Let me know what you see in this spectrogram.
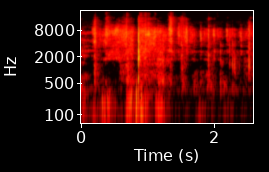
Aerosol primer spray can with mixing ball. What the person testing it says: Shake it up really well. I mean, shake it. You hear the thing start to rattle.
